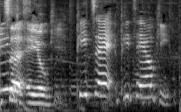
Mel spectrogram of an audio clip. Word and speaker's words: Pizzaoki: Pizza Aoki. You have to say it like that really quick.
